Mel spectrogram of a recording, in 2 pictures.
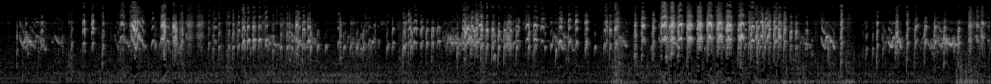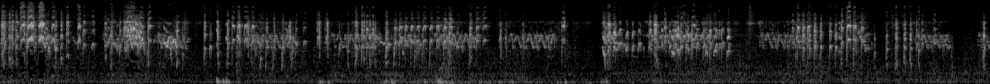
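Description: Budgerigars chirp and chatter in a busy, high-pitched stream of warbling notes.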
